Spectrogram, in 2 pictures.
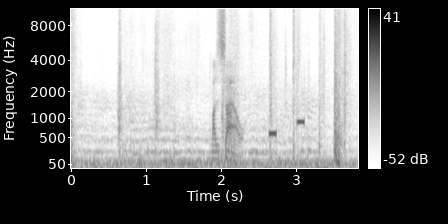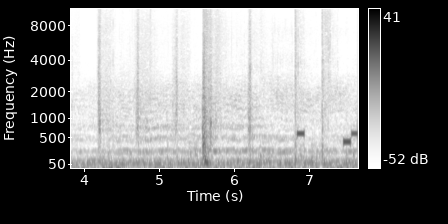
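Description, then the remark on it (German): A steady, droning insect buzz hums throughout, with short sharp clicks and taps scattered over it and a brief spoken word near the start. “Das summt ja sympathisch hier.”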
